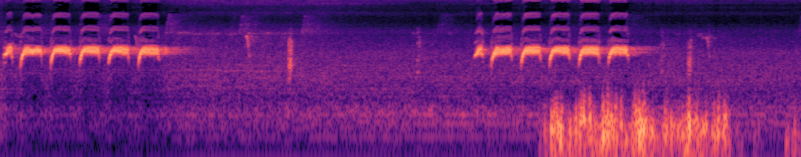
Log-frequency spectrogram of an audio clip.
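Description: Spot-breasted parrotbill song: a run of about five loud whistled notes, roughly three a second, each note sliding down in pitch. A second, similar run comes about three seconds later. A low rumble sits under and just after the second run.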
